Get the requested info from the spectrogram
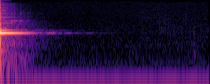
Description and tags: A balafon I recorded on minidisc.
africa, balafon, percussive, wood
